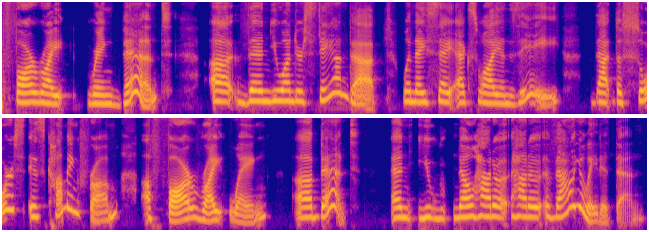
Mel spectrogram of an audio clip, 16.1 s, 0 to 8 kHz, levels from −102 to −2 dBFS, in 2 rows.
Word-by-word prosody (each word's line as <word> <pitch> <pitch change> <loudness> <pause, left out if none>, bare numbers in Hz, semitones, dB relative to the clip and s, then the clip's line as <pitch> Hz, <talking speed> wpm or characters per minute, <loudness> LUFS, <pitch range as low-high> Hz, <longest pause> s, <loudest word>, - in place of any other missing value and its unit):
far 220 0 +3
right-wing 200 - 0 0.2
bent, - - 0 0.5
uh, 235 -2 +5 0.3
then 240 -1 +4
you 250 +1 +2
understand 260 - -1
that - - +3 0.4
when 235 -2 0
they 220 0 +2
say 220 +1 -1
X, 215 +2 -4
Y, 210 -3 +2
and 190 0 -3
Z, 330 - -4 0.4
that 220 +1 0
the 225 - +1
source 390 - 0
is 245 - -3
coming 405 -8 0
from 240 - -3 0.3
a - - 0
far 170 +1 +4 0.2
right-wing, 165 - -2 0.3
uh, 240 +1 +3
bent, 470 - -1 0.4
and 230 -1 +1
you 225 +2 0
w - - -4 0.3
know 245 +1 +5
how 260 -1 +4
to 250 - +3 0.2
how 255 -1 +1
to 240 - +3 0.2
evaluate 420 - 0
it - - -27
then. - - -10
235 Hz, 140 wpm, -21 LUFS, 215-265 Hz, 0.5 s, uh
